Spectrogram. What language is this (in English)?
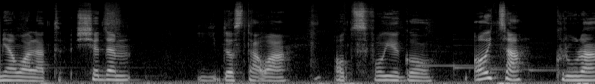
Polish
